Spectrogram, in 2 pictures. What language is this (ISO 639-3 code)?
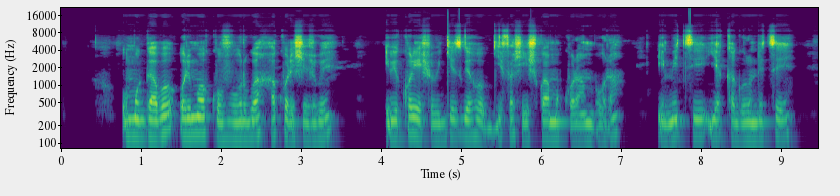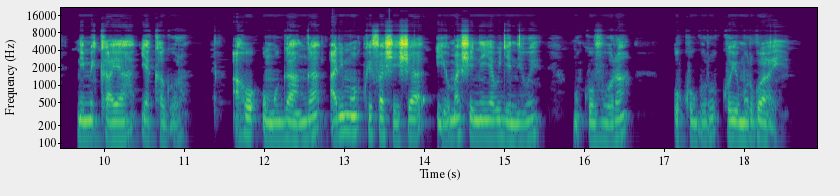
kin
